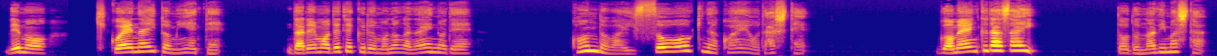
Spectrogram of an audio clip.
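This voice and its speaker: A woman narrating a folk tale in gentle, measured storybook telling. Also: a little high, no echo, clean studio sound.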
